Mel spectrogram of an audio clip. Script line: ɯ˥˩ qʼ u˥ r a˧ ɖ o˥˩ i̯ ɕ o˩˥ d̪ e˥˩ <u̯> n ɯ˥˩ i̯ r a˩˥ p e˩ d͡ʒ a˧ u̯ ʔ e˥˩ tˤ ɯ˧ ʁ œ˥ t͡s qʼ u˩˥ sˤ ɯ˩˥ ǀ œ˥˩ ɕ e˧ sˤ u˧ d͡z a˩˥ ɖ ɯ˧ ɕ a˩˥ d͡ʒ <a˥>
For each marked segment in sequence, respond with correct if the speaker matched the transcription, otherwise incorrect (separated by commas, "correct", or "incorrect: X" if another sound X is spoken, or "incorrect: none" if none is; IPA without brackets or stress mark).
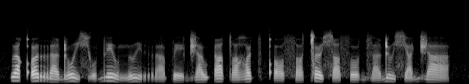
correct, incorrect: a˥˩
